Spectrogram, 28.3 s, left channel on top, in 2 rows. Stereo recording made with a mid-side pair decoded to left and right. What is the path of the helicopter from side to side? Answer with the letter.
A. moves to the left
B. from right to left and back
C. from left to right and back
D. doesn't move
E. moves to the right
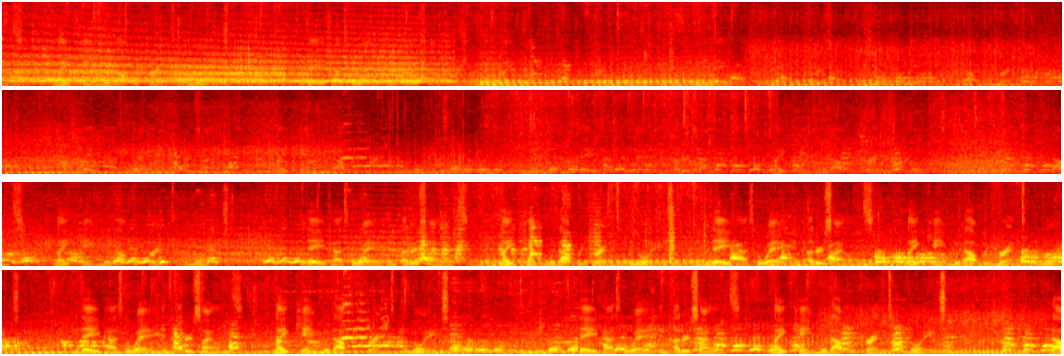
E.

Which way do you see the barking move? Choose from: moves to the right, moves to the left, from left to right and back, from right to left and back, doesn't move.
doesn't move.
